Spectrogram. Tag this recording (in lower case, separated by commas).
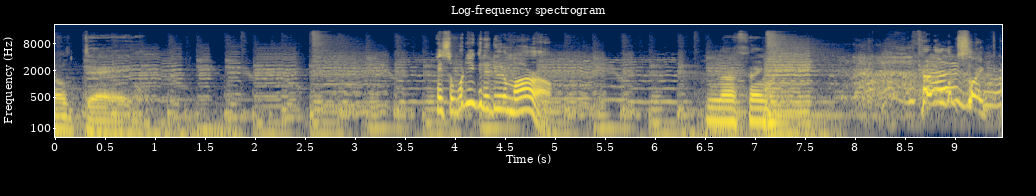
music, man speaking, speech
